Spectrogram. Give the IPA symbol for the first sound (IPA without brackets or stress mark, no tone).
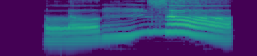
l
